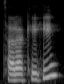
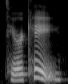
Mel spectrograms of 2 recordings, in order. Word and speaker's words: tarakihi: Well, what you can see or hear in these examples is both the Māori pronunciation, pūkeko, manuka, kōwhai, pōhutukawa, tarakihi, and the anglicised version, pūkeko, manuka, kowai, pahurakawa, teraki.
